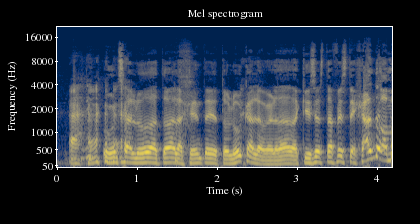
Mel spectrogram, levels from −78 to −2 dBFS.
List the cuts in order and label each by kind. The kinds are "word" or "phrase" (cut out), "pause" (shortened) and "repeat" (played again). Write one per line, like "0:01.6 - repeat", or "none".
none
